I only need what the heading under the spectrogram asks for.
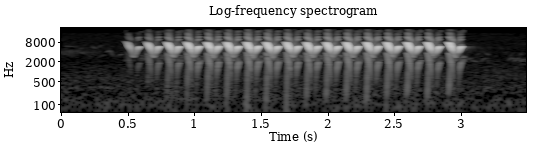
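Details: Sparrow giving a fast run of about sixteen sharp, high chirps, evenly spaced at roughly three per second, each a bright downward-then-upward note; clean background with no other sounds.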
